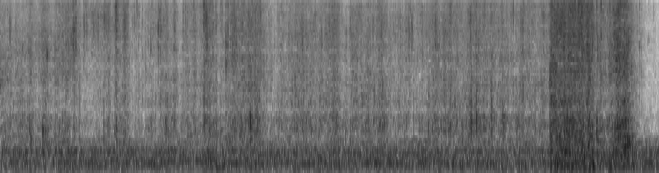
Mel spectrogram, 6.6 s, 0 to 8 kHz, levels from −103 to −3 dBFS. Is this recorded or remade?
remade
